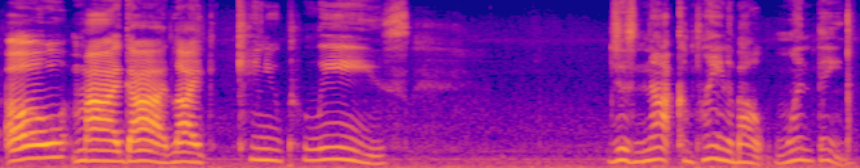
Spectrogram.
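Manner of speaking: drawn-out, exasperated plea; fed-up "oh my God", stretched slow. Retold or imitated. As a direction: drag it out like you've had enough. Acting out her exasperated reply to him.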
